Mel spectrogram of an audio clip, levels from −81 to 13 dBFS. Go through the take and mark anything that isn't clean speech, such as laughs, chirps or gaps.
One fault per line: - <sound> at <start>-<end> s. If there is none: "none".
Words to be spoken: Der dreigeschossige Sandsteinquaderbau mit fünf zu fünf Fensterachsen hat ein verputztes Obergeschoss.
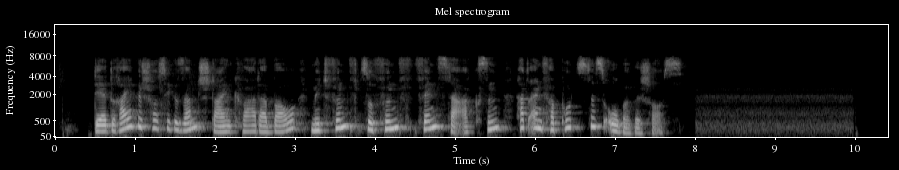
none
